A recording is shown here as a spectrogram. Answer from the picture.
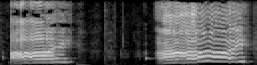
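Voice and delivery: frightened halting stutter; can't get the words out. A narrator's reading. Scared pig trying to confess to Duck, stuttering. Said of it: "I stutters".

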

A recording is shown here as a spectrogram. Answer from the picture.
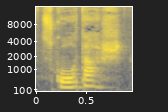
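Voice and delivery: quick Scottish-accent impression. Shown as a demonstration. Co-host trying out the accent her friend dislikes, Scottish accent. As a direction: try the word in a Scottish accent. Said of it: "not a lover of is Scottish".

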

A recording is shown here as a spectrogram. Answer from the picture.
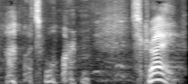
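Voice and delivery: hushed contented sigh. Acted. Israelites pleased by fire.

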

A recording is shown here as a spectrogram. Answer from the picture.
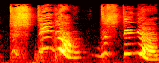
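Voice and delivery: high, loud exasperated cry; exasperated outcry. Real, not acted. Ranting at sensitive viewers, high and exasperated. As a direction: throw your hands up in the words. Exasperated rant about joking.

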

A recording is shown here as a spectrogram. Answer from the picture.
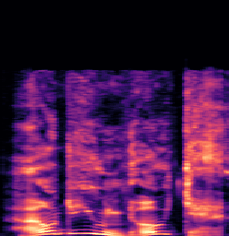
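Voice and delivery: high, drawn-out mocking imitation; jerky girl's challenge. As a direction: imitate a bratty girl, stretched out and high. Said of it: "She kinda did say it like that".

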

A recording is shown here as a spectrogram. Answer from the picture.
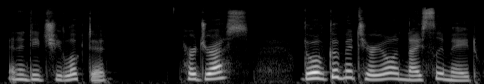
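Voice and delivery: ordinary delivery, nothing marked

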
